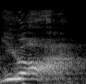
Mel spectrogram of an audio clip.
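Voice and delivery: high, loud pretend indignation; mock outrage. Scrooge feigning anger at Bob's lateness, loud and high.

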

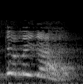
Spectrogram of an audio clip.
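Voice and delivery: very high-pitched mock outburst; exasperated parent. Dad to child drinking yet again, at wit's end. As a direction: yelp the order, out of patience.

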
